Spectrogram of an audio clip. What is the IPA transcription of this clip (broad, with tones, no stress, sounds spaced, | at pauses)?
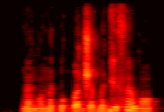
ɾ ɛ̃˨ ɡ ɔ̃˨ n ɛ˧ ɡ͡b ɔ˨ ɡ͡b a˨ d͡ʒ ɛ˨˦ b ɛ˧ ɡ i˦ s ɛ̃˦˨ w ɔ̃˧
